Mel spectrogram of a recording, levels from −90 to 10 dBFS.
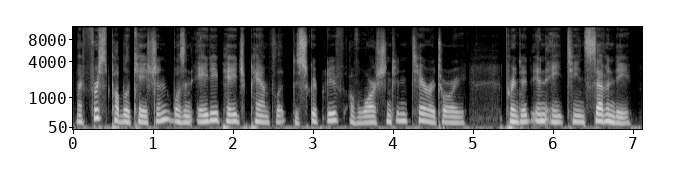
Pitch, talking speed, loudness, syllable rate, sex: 170 Hz, 135 wpm, -18 LUFS, 5.3 syllables/s, female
